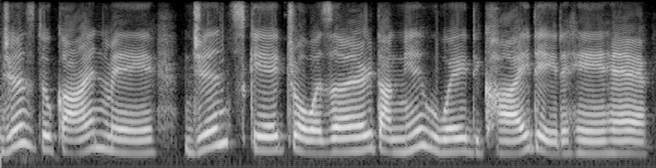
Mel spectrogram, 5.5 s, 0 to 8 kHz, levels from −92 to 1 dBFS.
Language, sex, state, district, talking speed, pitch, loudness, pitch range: Hindi, female, Jharkhand, Ranchi, 130 wpm, 190 Hz, -14 LUFS, 180-215 Hz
